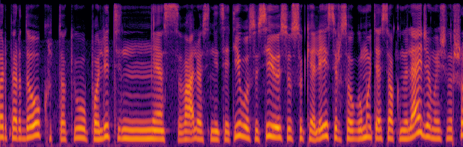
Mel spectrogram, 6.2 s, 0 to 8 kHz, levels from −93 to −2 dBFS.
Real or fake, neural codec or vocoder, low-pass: real; none; 7.2 kHz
